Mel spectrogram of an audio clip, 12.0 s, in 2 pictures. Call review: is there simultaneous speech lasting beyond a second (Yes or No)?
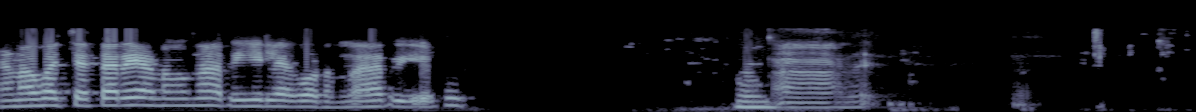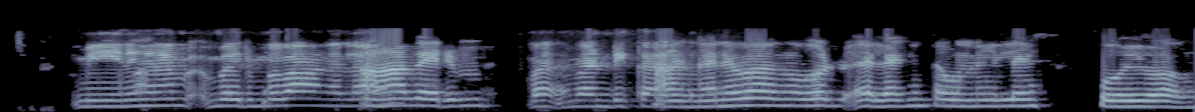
No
